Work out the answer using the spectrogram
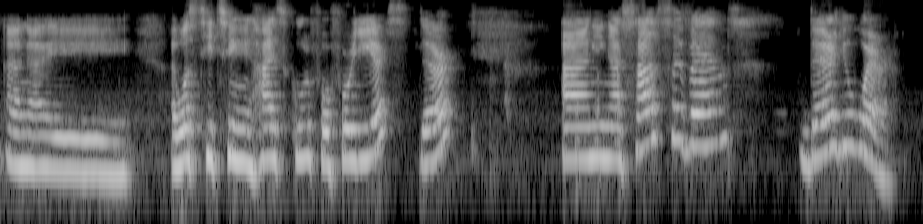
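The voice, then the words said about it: Spanish accent. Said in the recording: “You can tell because of my accent, I'm from here, from Spain.”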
